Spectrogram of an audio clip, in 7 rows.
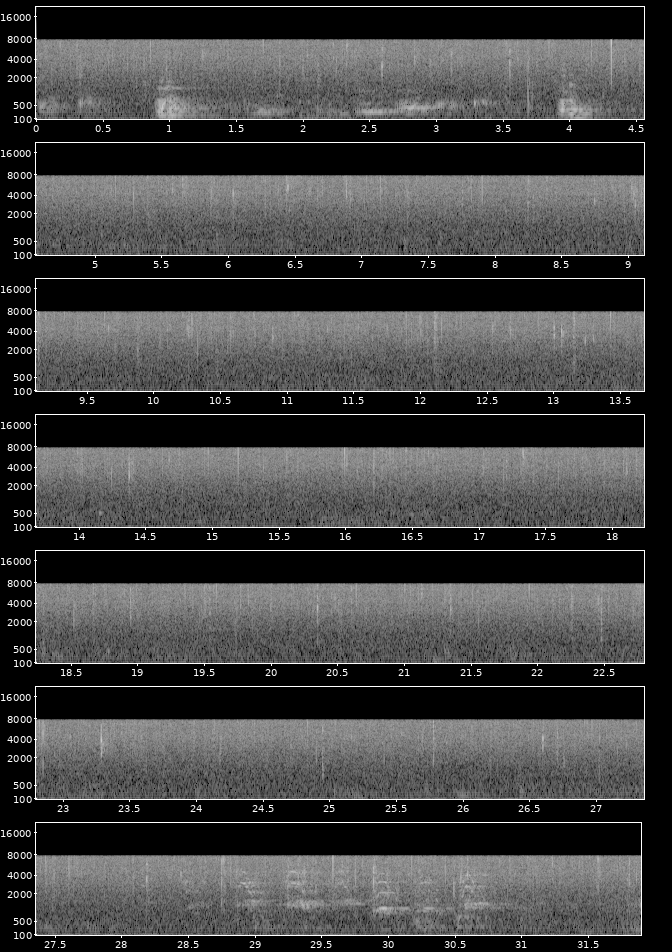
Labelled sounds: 0.9	1.2	humpback whale, 1.2 to 1.4 kHz
29.2	29.6	humpback whale, 1.0 to 1.6 kHz
29.9	30.2	humpback whale, 0.78 to 1.1 kHz

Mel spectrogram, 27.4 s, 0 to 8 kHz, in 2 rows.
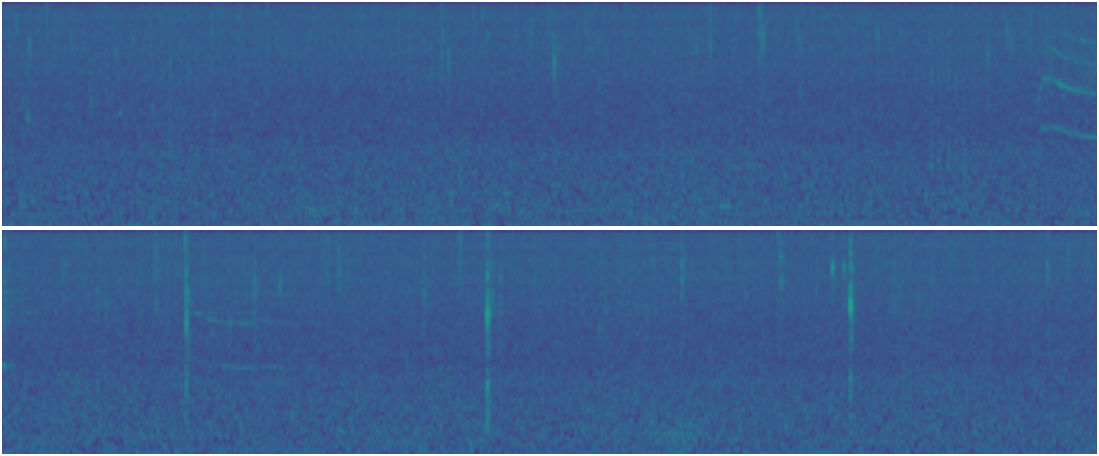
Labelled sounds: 13.0	13.8	killer whale, northern resident, A clan, AA subclan, call N04, 1.1 to 4.4 kHz
16.2	16.8	killer whale, northern resident, A clan, AA subclan, call N04, 1.1 to 2.6 kHz

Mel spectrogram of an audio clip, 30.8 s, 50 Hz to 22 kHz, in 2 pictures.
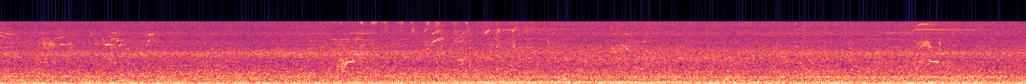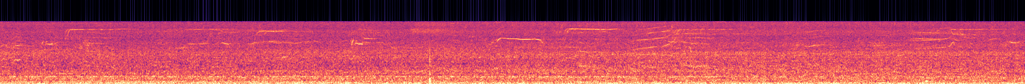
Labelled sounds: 0.5	1.1	killer whale, southern resident, 2.1 to 3.8 kHz
1.5	1.9	killer whale, southern resident, 2.1 to 4.6 kHz
5.0	5.5	killer whale, southern resident, 0.66 to 4.8 kHz
7.1	8.2	killer whale, southern resident, 4.4 to 5.8 kHz
16.3	17.3	killer whale, southern resident, 3.9 to 5.5 kHz
19.1	19.8	killer whale, southern resident, 2.8 to 5.8 kHz
20.5	21.1	killer whale, southern resident, 2.5 to 5.2 kHz
22.7	24.7	killer whale, southern resident, 2.3 to 6.4 kHz
29.0	30.2	killer whale, southern resident, 2.2 to 5.7 kHz

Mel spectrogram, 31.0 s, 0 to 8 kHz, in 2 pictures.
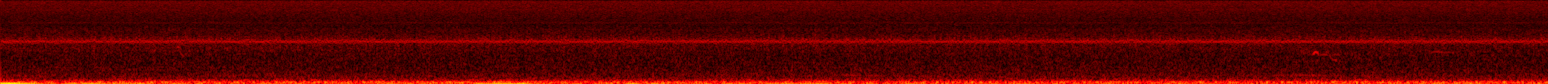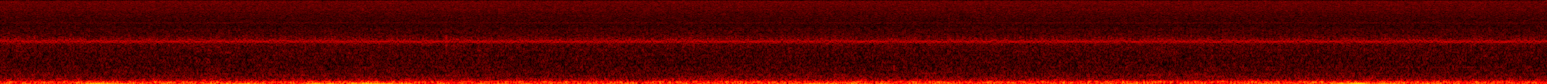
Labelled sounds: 12.5	14.6	killer whale, offshore, 0.17 to 1.4 kHz

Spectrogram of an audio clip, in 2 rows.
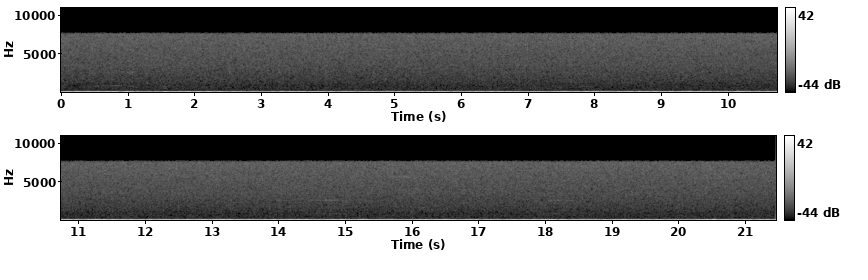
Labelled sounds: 14.6	14.8	killer whale, northern resident, G clan, 2.6 to 2.7 kHz

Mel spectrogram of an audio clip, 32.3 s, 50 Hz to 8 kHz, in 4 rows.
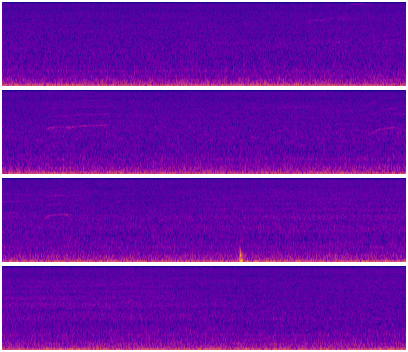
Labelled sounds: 6.0	7.0	killer whale, 3.7 to 4.8 kHz
8.8	10.3	killer whale, 1.3 to 8.0 kHz
15.3	16.5	killer whale, 1.6 to 6.1 kHz
16.9	17.5	killer whale, 1.9 to 5.2 kHz

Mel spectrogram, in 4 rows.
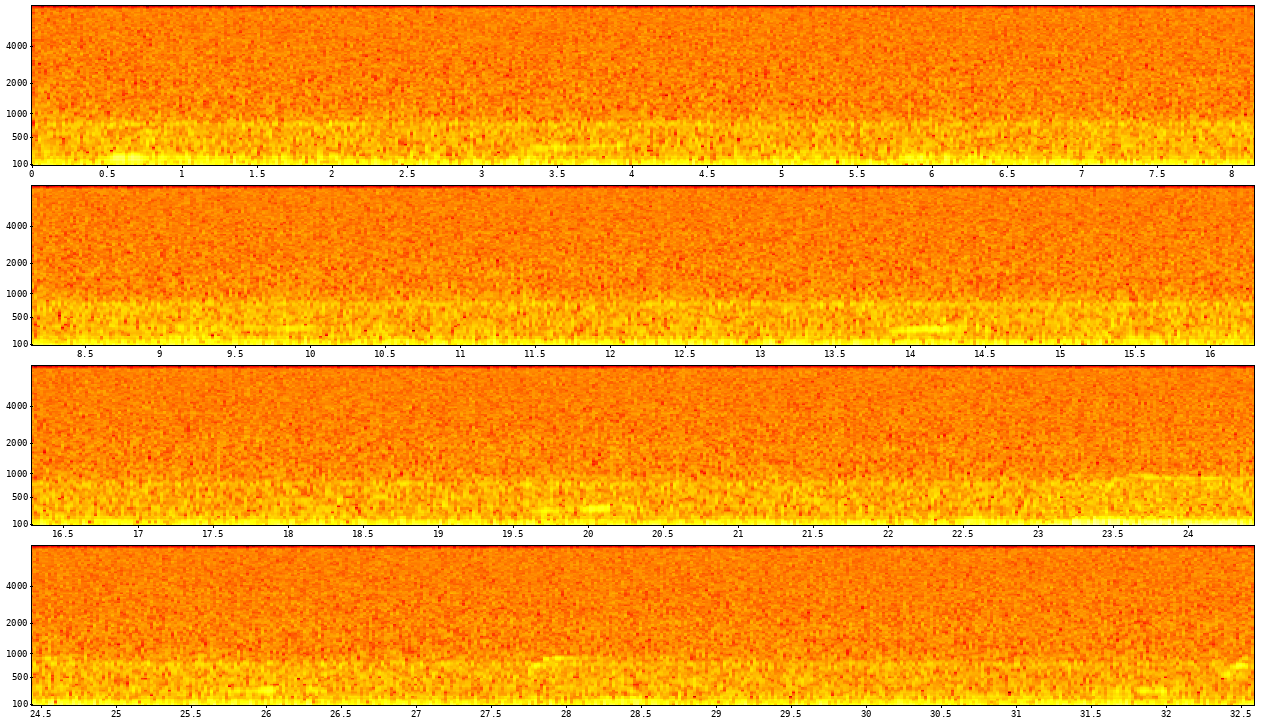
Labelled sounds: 23.6	23.9	humpback whale, 0.86 to 0.99 kHz
27.8	28.1	humpback whale, 0.83 to 0.96 kHz

